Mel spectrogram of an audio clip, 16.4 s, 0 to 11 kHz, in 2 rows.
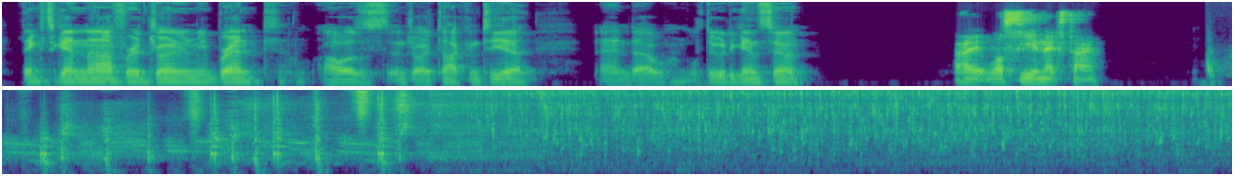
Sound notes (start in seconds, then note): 8.0 funky music; 12.2 water trickles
